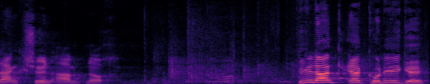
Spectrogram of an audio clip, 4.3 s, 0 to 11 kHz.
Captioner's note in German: Beifall SPD, vereinzelt CDU und BÜNDNIS 90/DIE GRÜNEN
